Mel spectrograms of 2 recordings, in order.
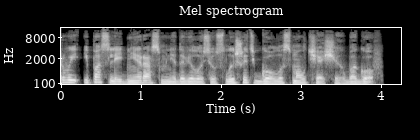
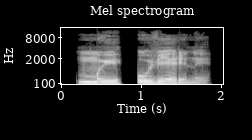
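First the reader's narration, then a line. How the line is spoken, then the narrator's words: Deep booming organ-like thunder. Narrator (Russian): Словно огромный орган, зазвучавший на своей самой низкой ноте, прогремели раскатистые вибрирующие звуки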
